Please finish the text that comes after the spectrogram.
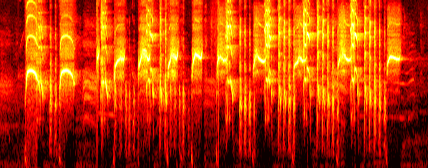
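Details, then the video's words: Black francolin song from a mango tree in a garden: two drawn-out wheezy whistled notes open a long, continuous series of scratchy rising squawks interlaced with clicking rattles, ending on a thinner held note. "teetar ki awaaz || teetar sound || teetar ki boli"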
